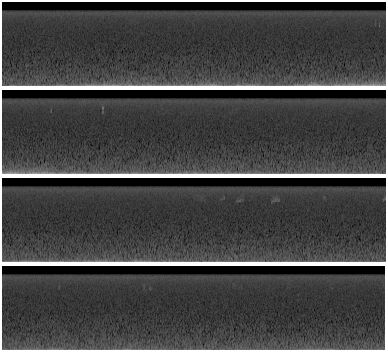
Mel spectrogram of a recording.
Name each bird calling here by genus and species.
Junco hyemalis, Zonotrichia leucophrys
